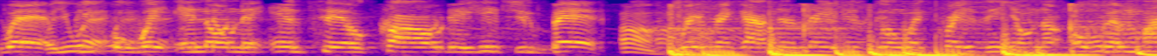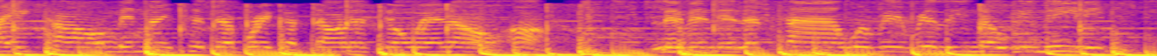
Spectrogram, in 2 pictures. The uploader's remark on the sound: TNTSuperfantastic Conference Call.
